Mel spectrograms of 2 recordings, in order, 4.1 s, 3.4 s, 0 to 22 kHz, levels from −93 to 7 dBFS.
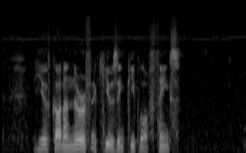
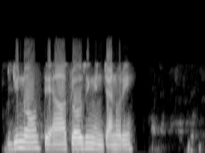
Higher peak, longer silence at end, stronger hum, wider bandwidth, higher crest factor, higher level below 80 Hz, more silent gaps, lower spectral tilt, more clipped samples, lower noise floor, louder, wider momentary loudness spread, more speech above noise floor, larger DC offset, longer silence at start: second, -24 dBFS vs -2 dBFS; first, 1.1 s vs 0.2 s; neither; first, 14.5 kHz vs 7.4 kHz; first, 20 dB vs 14 dB; second, -82 dBFS vs -50 dBFS; neither; second, -5.5 dB/octave vs -8 dB/octave; neither; first, -76 dBFS vs -54 dBFS; second, -43 LUFS vs -14 LUFS; first, 9 LU vs 4 LU; second, 33 dB vs 40 dB; neither; first, 0.25 s vs 0.1 s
